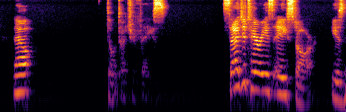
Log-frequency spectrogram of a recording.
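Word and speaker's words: Sagittarius A*: call this black hole Sagittarius a star that asterisk is pronounced star Sagittarius a star it's in the constellation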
